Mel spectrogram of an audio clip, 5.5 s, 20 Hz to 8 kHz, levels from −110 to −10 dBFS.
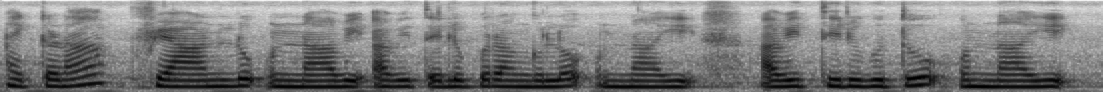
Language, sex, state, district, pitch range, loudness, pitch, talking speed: Telugu, female, Telangana, Mahabubabad, 200-215 Hz, -14 LUFS, 205 Hz, 110 wpm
